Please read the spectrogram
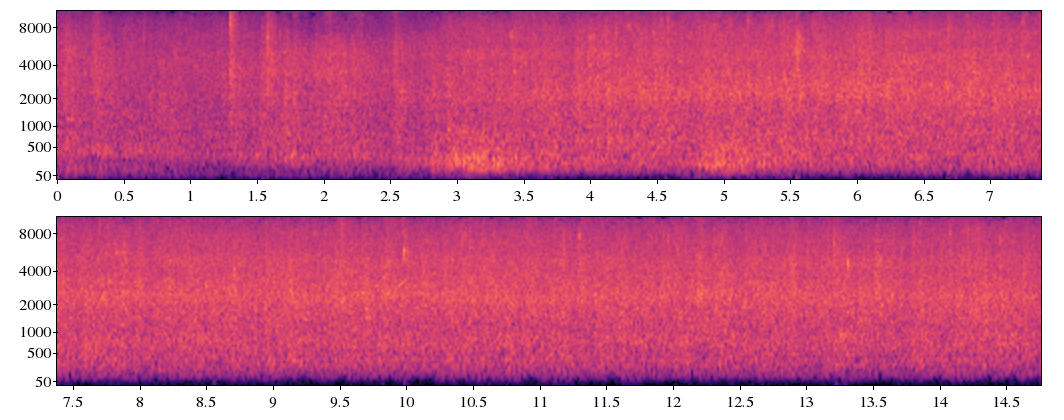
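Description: Heavy rain and hail pouring down in a steady, dense hiss that grows louder about three seconds in. A few sharp ticks come early on, and low rumbles come around three and five seconds in.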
